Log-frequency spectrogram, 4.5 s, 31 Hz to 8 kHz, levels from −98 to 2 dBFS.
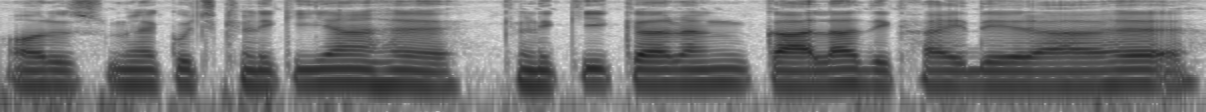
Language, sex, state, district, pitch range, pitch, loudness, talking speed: Hindi, male, Jharkhand, Ranchi, 120-130 Hz, 125 Hz, -19 LUFS, 170 wpm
